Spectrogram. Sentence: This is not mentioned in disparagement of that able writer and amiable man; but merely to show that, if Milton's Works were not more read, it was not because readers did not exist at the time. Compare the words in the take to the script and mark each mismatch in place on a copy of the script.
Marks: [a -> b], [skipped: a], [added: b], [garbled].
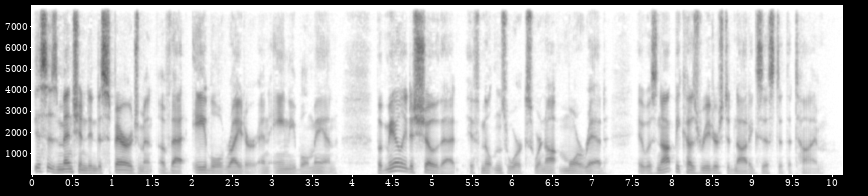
This is [skipped: not] mentioned in disparagement of that able writer and amiable man; but merely to show that, if Milton's Works were not more read, it was not because readers did not exist at the time.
